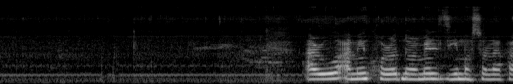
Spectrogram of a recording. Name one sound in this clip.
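A metal spatula scrapes and stirs food in a pan.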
